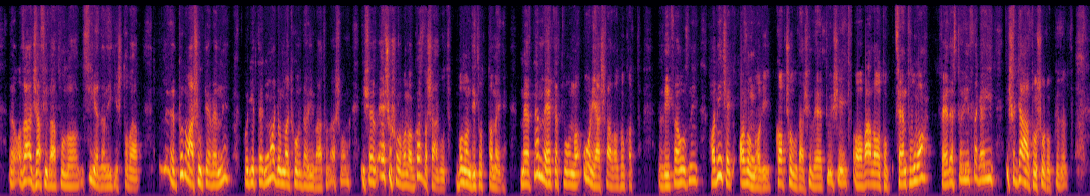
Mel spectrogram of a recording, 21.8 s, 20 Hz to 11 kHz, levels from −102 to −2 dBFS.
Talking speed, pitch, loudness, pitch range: 125 wpm, 165 Hz, -21 LUFS, 145-200 Hz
